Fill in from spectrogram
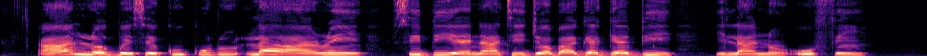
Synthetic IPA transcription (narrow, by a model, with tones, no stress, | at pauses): a˨˦n̩˦lo˧ɡ͡be˨se˨ku˦ku˧ɾu˦la˦a˧ɾ̃ĩ˦˧ | si˦bi˨˧˦ɛ˨nã˨a˨ti˧˨d͡ʒɔ˧˦ba˧ɡɛ˦ɡɛ˦bi˦ | i˨la˨nã˨ʔo˨fĩ˧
